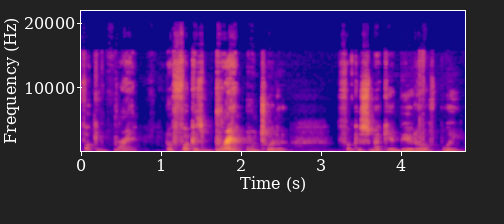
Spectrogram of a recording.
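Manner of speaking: low, breathy mutter to himself; mumbling aside at a viewer named Brent; muttered under breath. Real, not acted. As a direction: grumble it half-whispered.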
